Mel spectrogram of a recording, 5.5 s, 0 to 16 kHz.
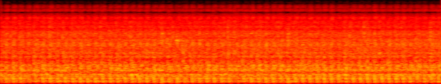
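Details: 1984 Honda TRX70 quad single-cylinder, revived after years stored, on chainsaw gas: steady, slightly uneven idle with busy clatter, no surging; owner says it smells a little rich while adjusting air mixture.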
